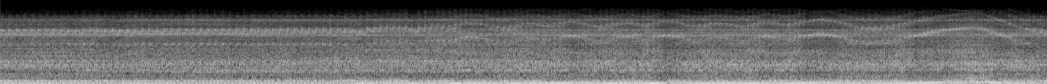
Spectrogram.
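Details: Supercharged 2009 Sea-Doo GTX 215 jet ski bought with a locked-up motor, run on the hose after revival: uneven stumbling beat with a high squeal over it. Cylinder 3 misfire from a cracked ignition coil.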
